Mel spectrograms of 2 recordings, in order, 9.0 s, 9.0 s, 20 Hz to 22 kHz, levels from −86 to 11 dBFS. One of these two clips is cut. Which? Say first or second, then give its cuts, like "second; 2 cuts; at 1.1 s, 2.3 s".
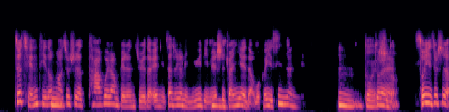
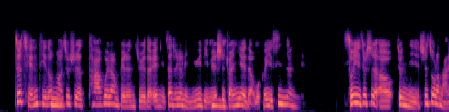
second; 2 cuts; at 6.7 s, 7.9 s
